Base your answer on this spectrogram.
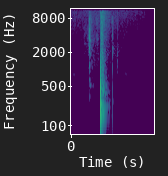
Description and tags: Laundry basket drop medium thick carpet
Dropping a laundry basket onto carpet. Recorded with an H4N recorder in my home.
